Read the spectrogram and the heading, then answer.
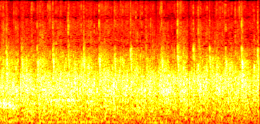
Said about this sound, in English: We are …, and this is live at GMEA. Let's give my hand clap for that.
